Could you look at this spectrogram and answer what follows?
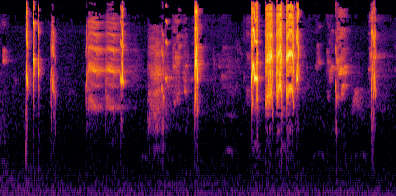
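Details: Pet rosy-faced lovebirds, a yellow and a green bird with red heads, give scattered high squeaks and a raspy chatter, then a quick burst of four loud, sharp shrieks before falling quieter.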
